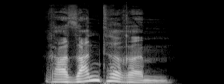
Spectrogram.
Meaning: strong dative masculine/neuter singular comparative degree of rasant
- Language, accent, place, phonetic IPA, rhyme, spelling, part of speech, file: German, Germany, Berlin, [ʁaˈzantəʁəm], -antəʁəm, rasanterem, adjective, De-rasanterem.ogg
